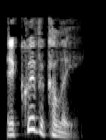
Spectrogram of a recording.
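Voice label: "equivocally", British English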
